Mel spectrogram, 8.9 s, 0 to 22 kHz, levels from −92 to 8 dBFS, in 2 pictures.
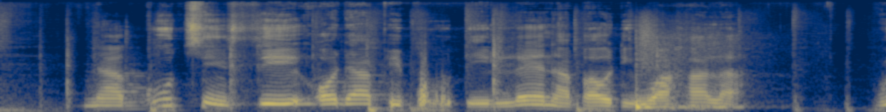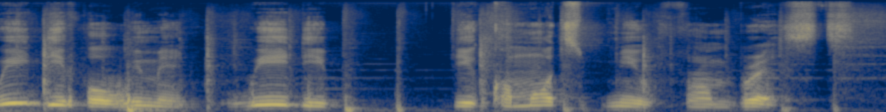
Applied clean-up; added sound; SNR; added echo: neural mask model RNNoise.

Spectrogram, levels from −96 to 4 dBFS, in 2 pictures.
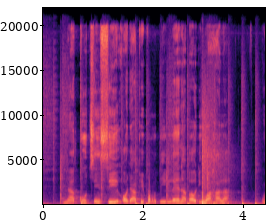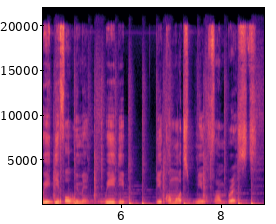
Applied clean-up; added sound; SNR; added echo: none; Drum kit + Snare drum; 7 dB; none.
